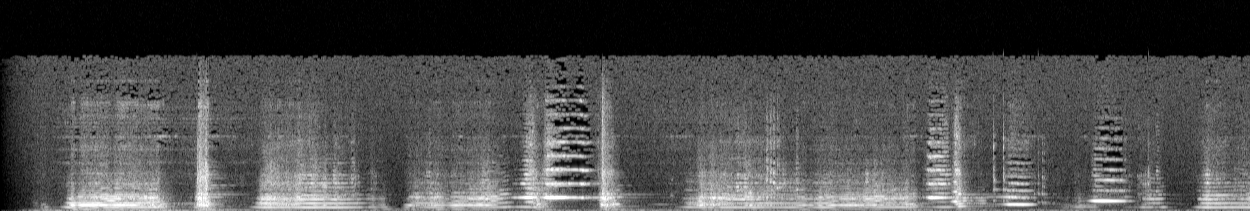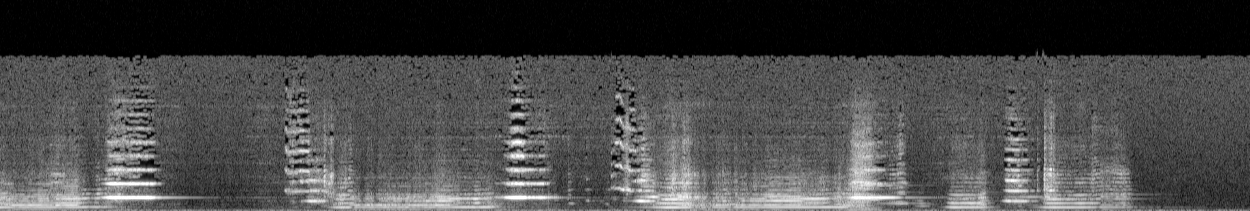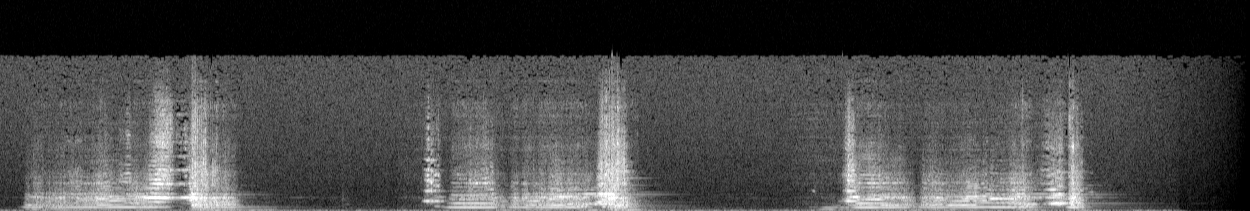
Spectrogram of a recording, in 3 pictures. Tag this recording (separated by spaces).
Crank Crank-handle Creak Field-Recording Finland Finnish-Broadcasting-Company Kampi Kierrekampi Metal Metalli Narina Narista Soundfx Squeak Suomi Tehosteet Turn Vinkua Vinkuminen Yle Yleisradio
